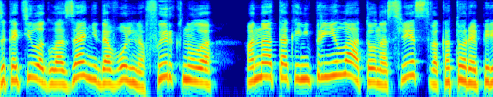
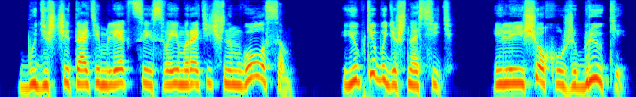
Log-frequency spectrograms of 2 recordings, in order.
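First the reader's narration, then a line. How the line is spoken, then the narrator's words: Displeased muttering. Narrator (Russian): недовольно бормотал Савелий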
